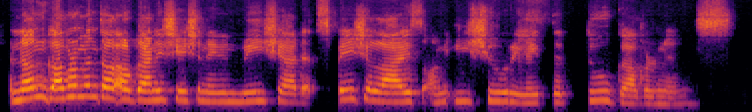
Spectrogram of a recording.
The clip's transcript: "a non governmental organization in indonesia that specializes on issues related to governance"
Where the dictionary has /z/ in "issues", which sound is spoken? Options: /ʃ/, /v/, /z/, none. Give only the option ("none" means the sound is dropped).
none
